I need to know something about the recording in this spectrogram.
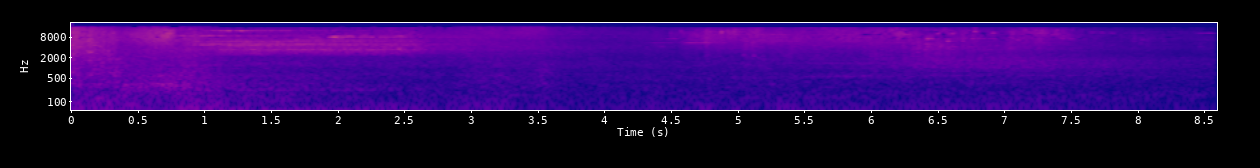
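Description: A triumphant fanfare plays and slowly fades.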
